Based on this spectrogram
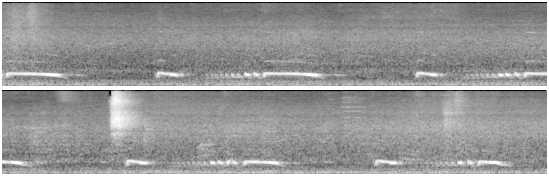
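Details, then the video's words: Puter dove song for stimulating captive doves to sing: four similar low coo phrases about every two and a half seconds, each a short upward note followed by a quavering, slowly falling tail, with a steady background hum. "Suara Burung Puter | Sound of Puter Bird"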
